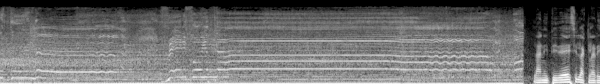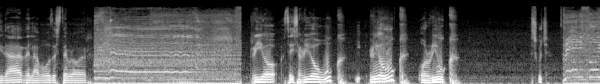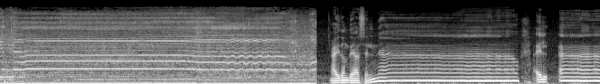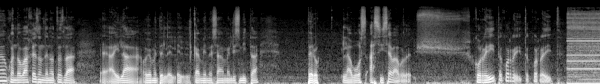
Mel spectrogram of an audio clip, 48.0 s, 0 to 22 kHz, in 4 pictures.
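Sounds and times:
backing track music: 0:00.0 - 0:10.5, 0:13.9 - 0:16.9, 0:23.3 - 0:30.4, 0:47.4 - 0:48.0
pop backing track: 0:00.0 - 0:10.5
man singing long high note: 0:00.0 - 0:10.8, 0:13.3 - 0:17.4, 0:23.2 - 0:36.8, 0:47.3 - 0:48.0.

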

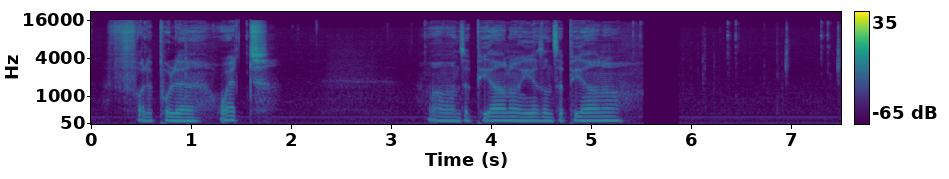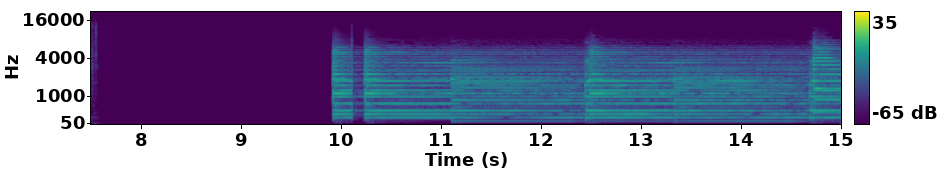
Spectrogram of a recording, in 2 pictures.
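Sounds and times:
piano chords with reverb: 0:10.0 - 0:15.0.

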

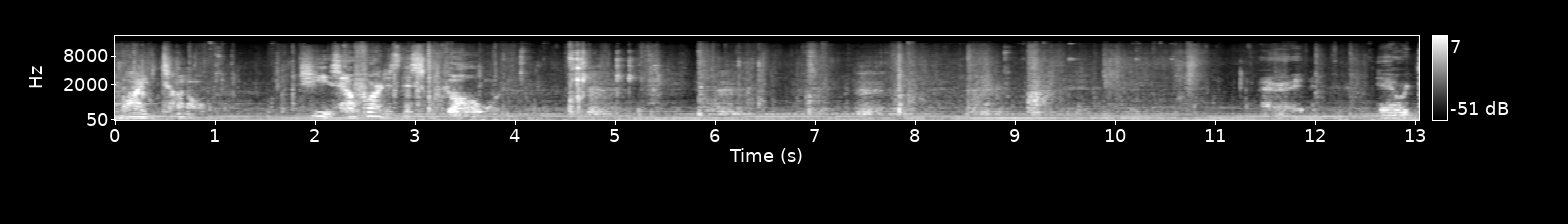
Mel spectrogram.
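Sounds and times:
footsteps crunching on muddy floor: 0:00.0 - 0:13.0
steady low hum: 0:00.0 - 0:13.0.

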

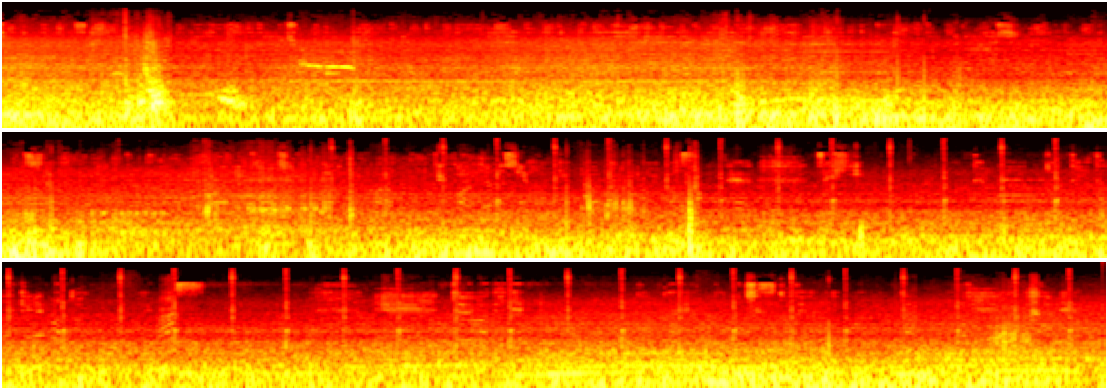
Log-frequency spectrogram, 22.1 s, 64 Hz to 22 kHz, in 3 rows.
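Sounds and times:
car engine and tyre rumble: 0:00.0 - 0:22.0.

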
